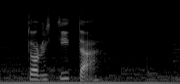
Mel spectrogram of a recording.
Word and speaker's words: tortita: Tortita. I feel like I roll my Rs. Okay.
